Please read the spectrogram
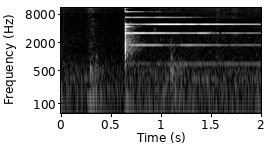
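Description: A single struck metal chime or bell ringing: a clear, bright tone that sounds suddenly about half a second in and rings on, slowly fading.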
